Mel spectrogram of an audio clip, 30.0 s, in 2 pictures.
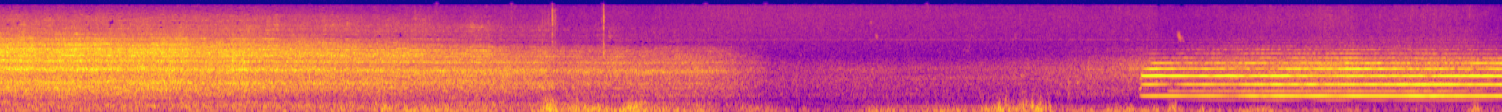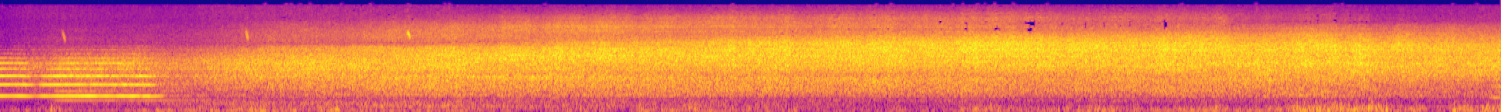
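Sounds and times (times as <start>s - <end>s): train rumbling along tracks: 0.0s - 30.0s
train horn chord: 11.4s - 17.2s.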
